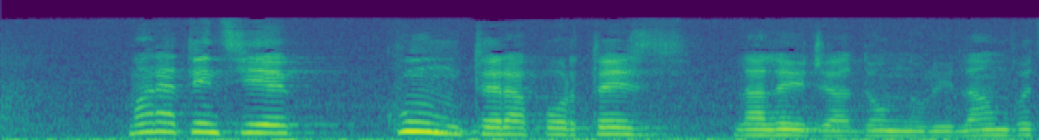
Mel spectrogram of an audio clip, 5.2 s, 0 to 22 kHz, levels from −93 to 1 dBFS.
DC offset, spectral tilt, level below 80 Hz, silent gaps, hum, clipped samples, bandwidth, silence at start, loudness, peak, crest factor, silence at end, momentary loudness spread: under 0.1%; -4.5 dB/octave; -38 dBFS; none; none; under 0.1%; 13 kHz; 0 s; -19 LUFS; -2 dBFS; 16 dB; 0 s; 16 LU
